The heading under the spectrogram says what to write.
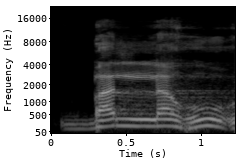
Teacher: بل لام کا لام میں ادغام ہو رہا ہے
